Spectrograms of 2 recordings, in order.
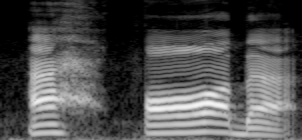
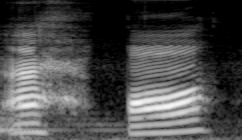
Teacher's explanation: yung ha ay sakina at ang qaf ay makapal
